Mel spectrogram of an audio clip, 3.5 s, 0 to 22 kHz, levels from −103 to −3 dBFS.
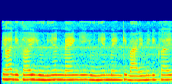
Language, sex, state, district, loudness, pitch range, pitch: Hindi, female, Bihar, Jahanabad, -23 LUFS, 210-220 Hz, 220 Hz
